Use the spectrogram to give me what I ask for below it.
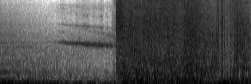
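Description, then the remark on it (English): After a brief, quiet lull, a single cannon shot, fired on a Sunday evening from a western tower of the city of Orléans, booms out abruptly and loudly, its roaring, crackling blast sustaining through the rest of the moment without fading. “While in that tower, looking at the town through the windows, a cannon is fired from a western tower of the city.”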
